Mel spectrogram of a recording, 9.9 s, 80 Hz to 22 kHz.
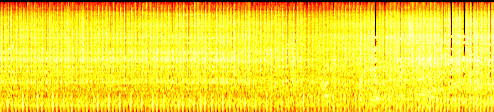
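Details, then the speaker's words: Snapper 3081 mower single-cylinder engine, still hot after mowing, running after original spark plug refitted: steady even thump at fast idle, smoky, no misses or knocks; running normally. "I put the original spark plug back in there that was in the thing and it started right up"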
